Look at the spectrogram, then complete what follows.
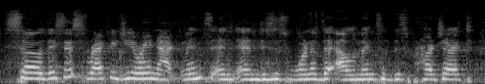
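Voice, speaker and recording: A woman moderates a campus panel, slightly high in pitch, pausing often on fillers and restarting her sentences. She is heard from some distance off the mic, with a faint hiss in the outdoor air. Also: flat delivery, darkish tone. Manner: hesitant, many fillers and restarts. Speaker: faculty member and panel moderator. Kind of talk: casual panel introduction.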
